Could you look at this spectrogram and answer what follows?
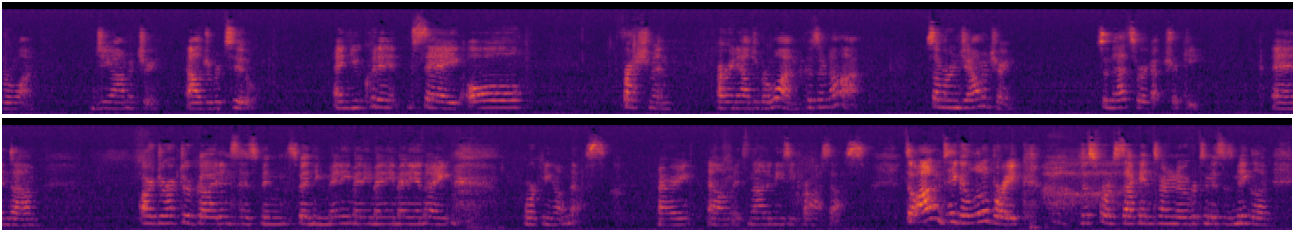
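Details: Adult woman speaking; normal speech.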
